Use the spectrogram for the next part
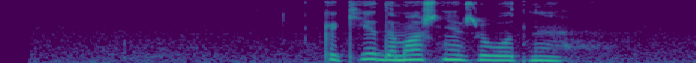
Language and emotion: Russian, neutral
